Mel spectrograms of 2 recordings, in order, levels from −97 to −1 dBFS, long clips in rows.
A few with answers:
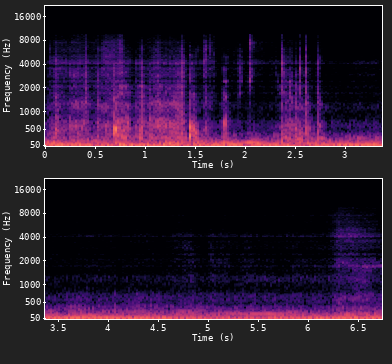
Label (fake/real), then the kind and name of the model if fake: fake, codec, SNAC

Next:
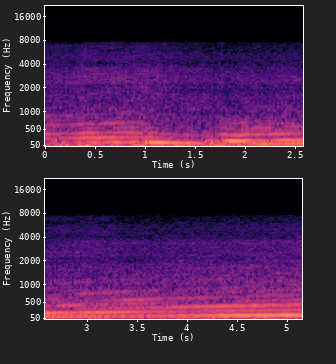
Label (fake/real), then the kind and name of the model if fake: real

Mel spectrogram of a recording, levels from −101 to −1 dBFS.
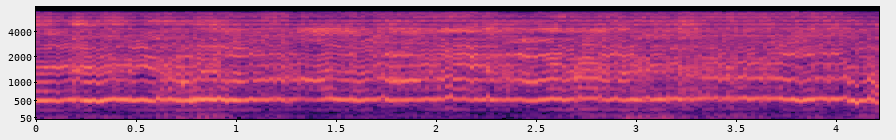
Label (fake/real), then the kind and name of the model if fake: fake, codec, SNAC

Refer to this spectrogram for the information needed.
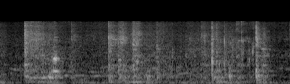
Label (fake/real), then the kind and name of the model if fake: fake, codec, DAC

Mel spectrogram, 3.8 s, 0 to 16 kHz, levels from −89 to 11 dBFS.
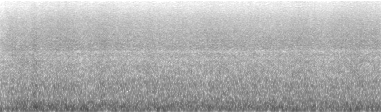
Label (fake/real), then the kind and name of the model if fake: fake, vocoder, Vocos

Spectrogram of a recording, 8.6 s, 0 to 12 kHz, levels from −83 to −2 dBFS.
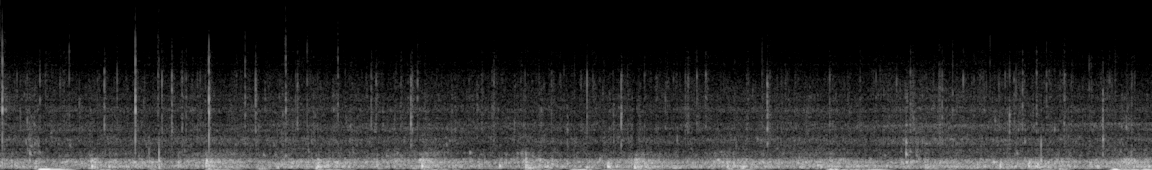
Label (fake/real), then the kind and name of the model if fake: fake, vocoder, BigVGAN v2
